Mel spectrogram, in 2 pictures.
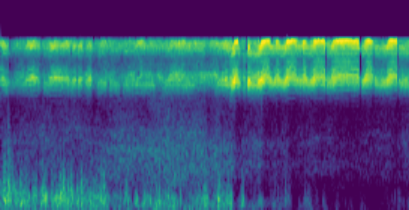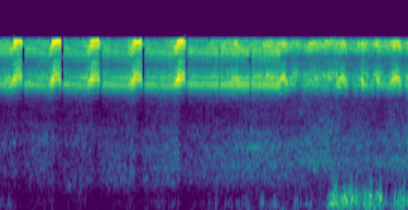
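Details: Hieroglyphic cicada (Neocicada hieroglyphica), calling song.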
